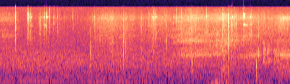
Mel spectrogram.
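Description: Outdoor background hum with scattered small clicks and taps, which grow busier near the end as a hand handles the camera close to its microphone.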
